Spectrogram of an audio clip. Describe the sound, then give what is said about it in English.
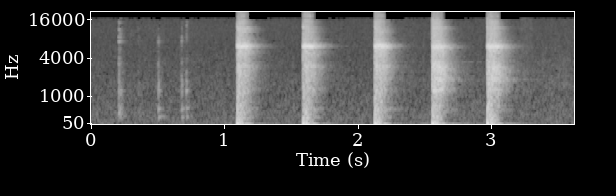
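Three light taps, then five hard, evenly spaced hammer blows on metal, each a sharp loud crack with a bright ringing tone, driving a star-fangled nut into a trimmed steerer tube with a threadless nut setter. “We do that with a threadless nut setter, which is basically a lump of metal that you can hit with a screw thread on the other end that sets the star-fangled nut just down to the correct depth, nice and straight.”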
